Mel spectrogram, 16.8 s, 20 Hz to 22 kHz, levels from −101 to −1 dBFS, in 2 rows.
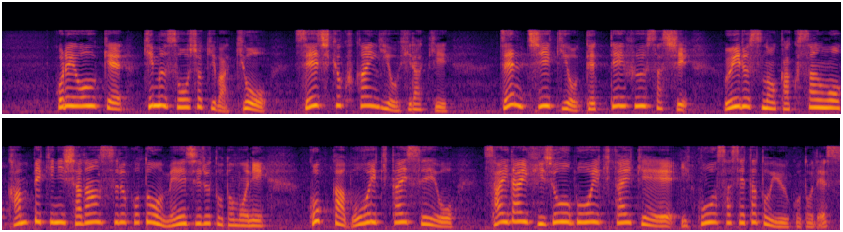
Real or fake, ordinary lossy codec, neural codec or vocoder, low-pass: fake; none; codec, 16 kHz, 16 kbps, FunCodec, trained on Chinese and English, 50 frames a second; none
